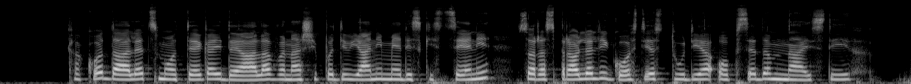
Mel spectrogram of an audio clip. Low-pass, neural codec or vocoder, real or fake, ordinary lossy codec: 19.8 kHz; none; real; none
